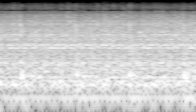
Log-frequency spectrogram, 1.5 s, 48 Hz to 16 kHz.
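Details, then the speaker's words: Caterpillar 299 compact track loader diesel idling after fuel pump replacement: steady, even idle, no stumbles or misses, no leaks seen; runs about the same as before the pump change; AC compressor belt noted loose. "I don't see any leaks."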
